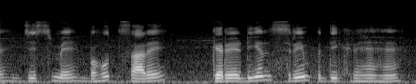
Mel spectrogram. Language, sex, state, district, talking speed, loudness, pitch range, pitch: Hindi, male, Jharkhand, Ranchi, 115 wpm, -20 LUFS, 145-160 Hz, 150 Hz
